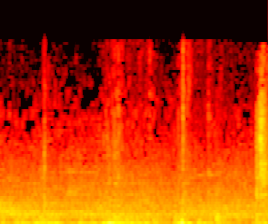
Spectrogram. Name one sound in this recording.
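A heavy body slams onto a wrestling ring mat with a thud.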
